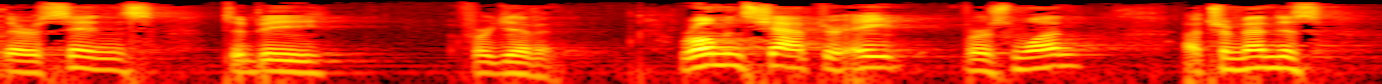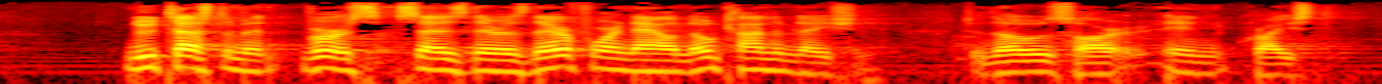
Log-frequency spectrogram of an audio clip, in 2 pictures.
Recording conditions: large echoing room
